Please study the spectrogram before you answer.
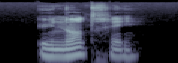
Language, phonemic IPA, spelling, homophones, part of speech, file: French, /ɑ̃.tʁe/, entrée, entrer / entré / entrés / entrées / entrez / entrai, noun / verb, Fr-entrée.ogg
- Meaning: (noun) 1. entry, act of entering 2. entrance, way in 3. starter (of a meal) 4. mudroom 5. headword, entry (in a dictionary, encyclopedia) 6. ticket; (verb) feminine singular of entré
